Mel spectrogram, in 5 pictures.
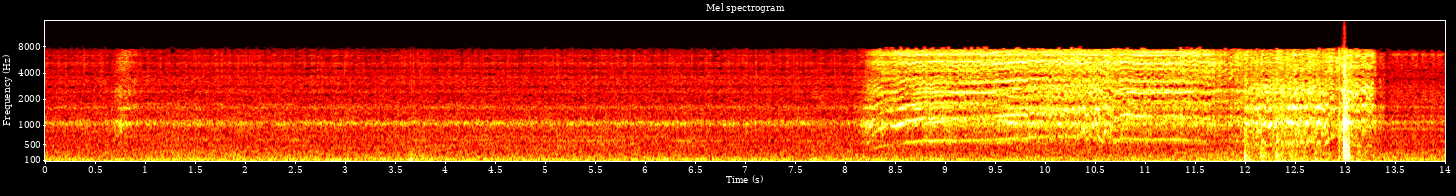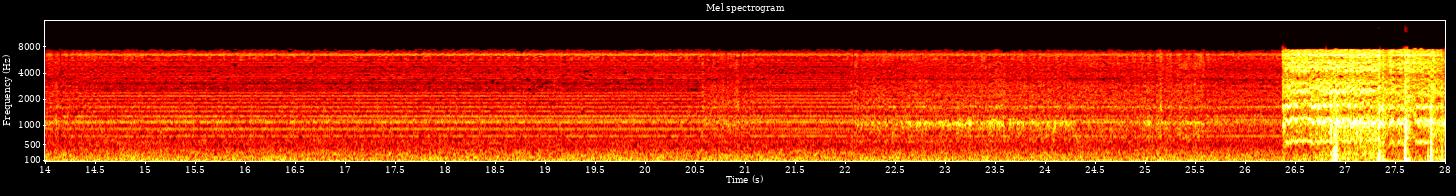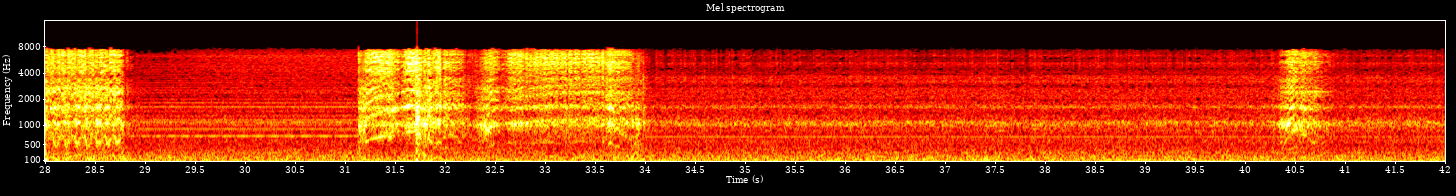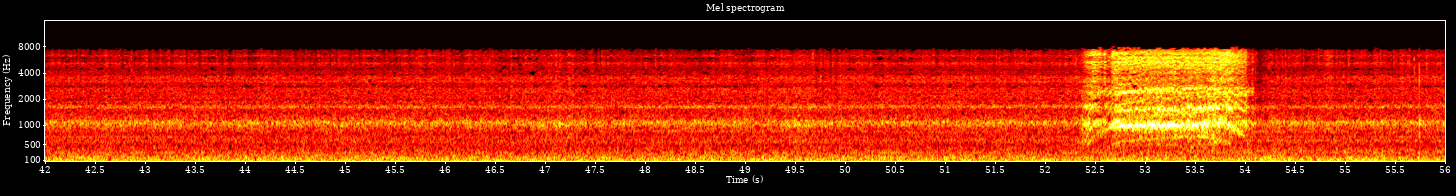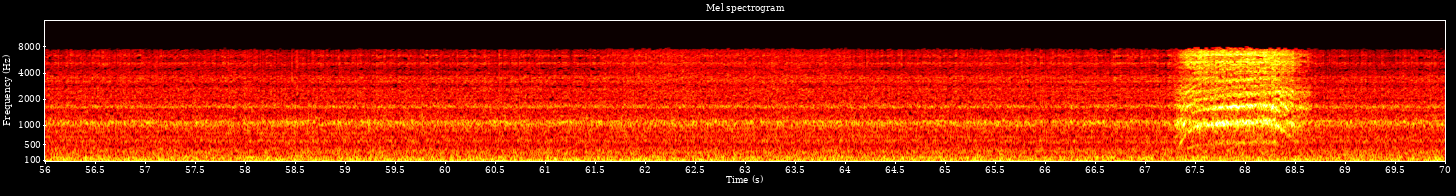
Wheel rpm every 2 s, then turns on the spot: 0, 0, 0, 0, 150, 160, 100, 0, 0, 0, 10, 30, 20, 140, 30, 70, 90, 0, 0, 0, 0, 0, 0, 0, 0, 0, 100, 10, 0, 0, 0, 0, 0, 30, 30.
22-24 54-56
